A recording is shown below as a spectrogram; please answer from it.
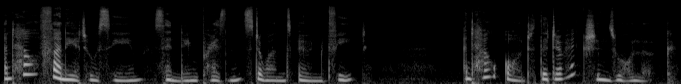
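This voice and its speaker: A woman's voice: mid-range voice, big pitch swings, unhurried, darkish tone, husky, no echo, heavily acted. A woman voicing a curious, dreamy young girl from a storybook, talking to herself in exclamations and musings. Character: curious, dreamy, self-scolding young girl, prone to chatter.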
